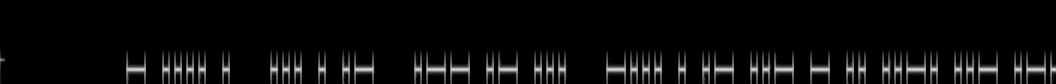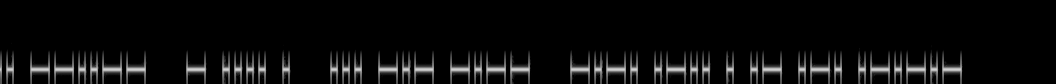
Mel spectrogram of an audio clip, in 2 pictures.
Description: Morse code, heard as a keyed tone, about 20 wpm, 700 Hz. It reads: THE SEA WAS BEAUTIFUL, THE SKY CLEAR.
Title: Sentences from Top 1200 Words 20wpm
